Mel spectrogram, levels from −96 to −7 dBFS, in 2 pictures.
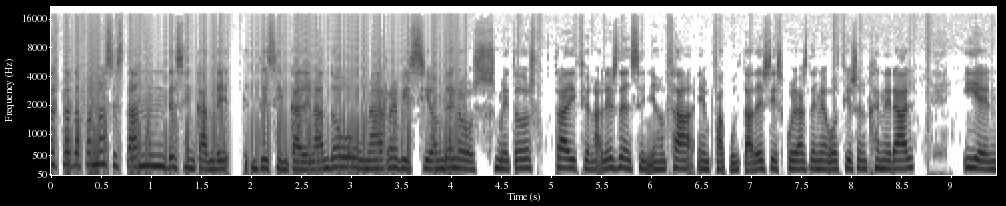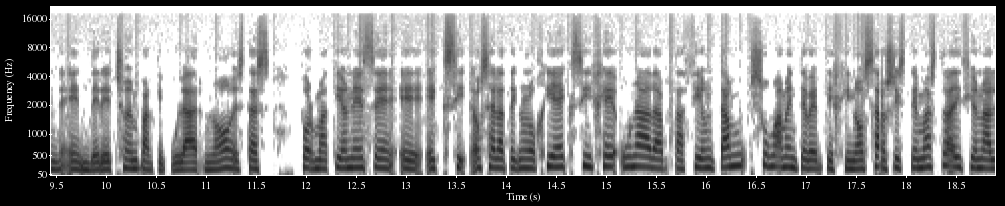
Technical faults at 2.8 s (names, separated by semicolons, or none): overdone noise removal; buffer tearing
